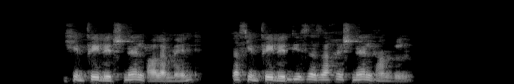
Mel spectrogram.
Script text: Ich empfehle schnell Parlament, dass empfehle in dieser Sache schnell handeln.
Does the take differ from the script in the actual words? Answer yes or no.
no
